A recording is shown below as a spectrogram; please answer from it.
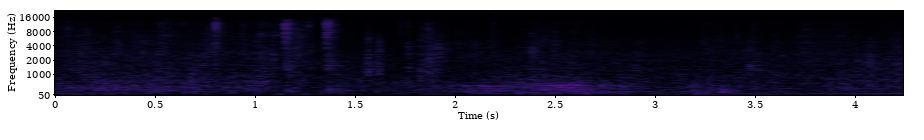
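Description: Loose paper sheets being leafed through and handled at a pulpit close to its microphone: soft rustling with a few sharp crackles, over a faint steady hum.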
